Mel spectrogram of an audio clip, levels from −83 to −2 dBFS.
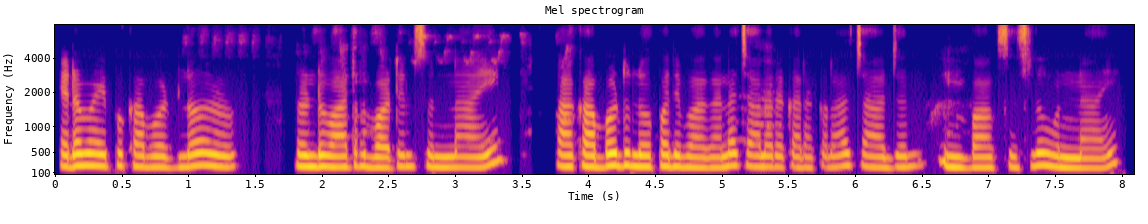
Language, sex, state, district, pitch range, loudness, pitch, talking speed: Telugu, female, Telangana, Mahabubabad, 205-230 Hz, -15 LUFS, 220 Hz, 135 wpm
